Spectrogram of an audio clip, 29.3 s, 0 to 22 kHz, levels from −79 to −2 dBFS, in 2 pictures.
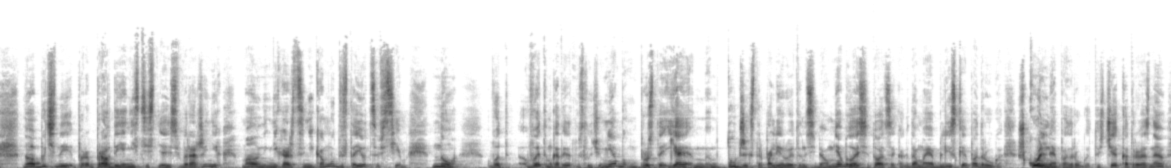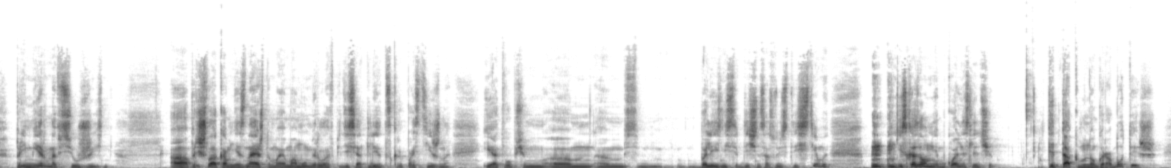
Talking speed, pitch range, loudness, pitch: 160 wpm, 145-200 Hz, -21 LUFS, 170 Hz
